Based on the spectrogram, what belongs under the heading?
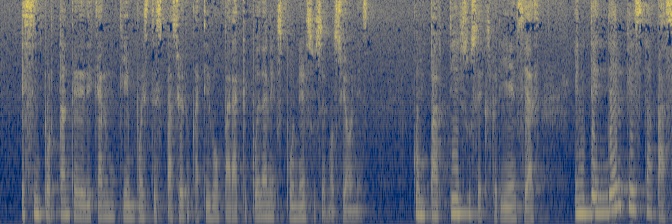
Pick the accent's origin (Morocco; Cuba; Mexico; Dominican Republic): Mexico; Como mexicanos vivimos de la emoción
